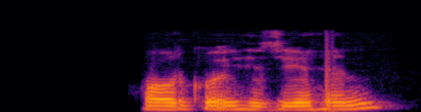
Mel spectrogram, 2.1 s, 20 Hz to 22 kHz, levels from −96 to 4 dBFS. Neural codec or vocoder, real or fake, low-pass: vocoder, 44.1 kHz, 128 mel bands, Pupu-Vocoder; fake; 7.2 kHz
